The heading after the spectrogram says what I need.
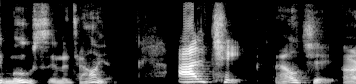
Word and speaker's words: alce: Alce.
